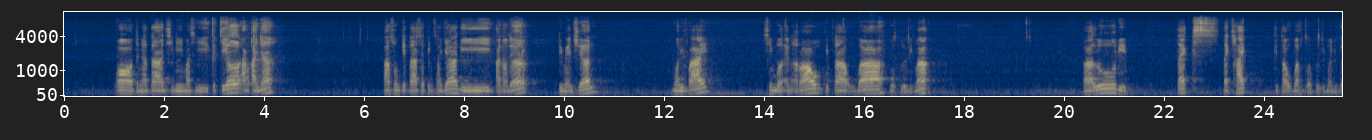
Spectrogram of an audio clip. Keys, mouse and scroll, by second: 2.4 click, 3.8 ctrl+z, 5.6 ctrl+z, 8.2 click, 16.3-17.3 typing, 18.9-19.6 typing, 20.6 click, 23.2 click, 24.7 typing.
